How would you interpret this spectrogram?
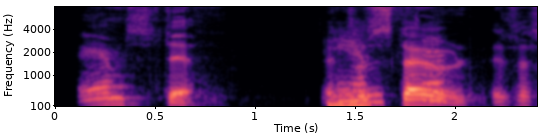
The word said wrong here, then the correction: amethyst: Oh, amethyst.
